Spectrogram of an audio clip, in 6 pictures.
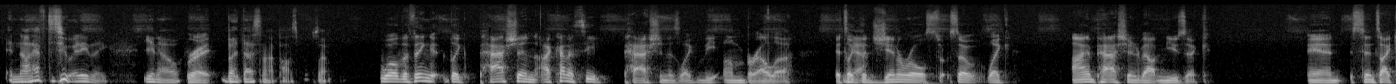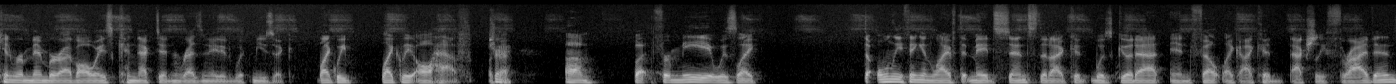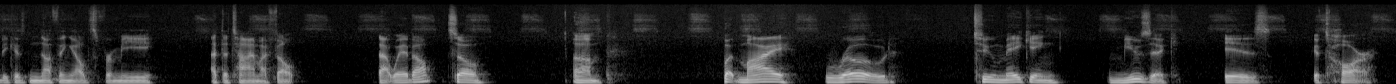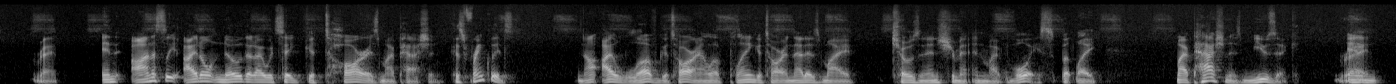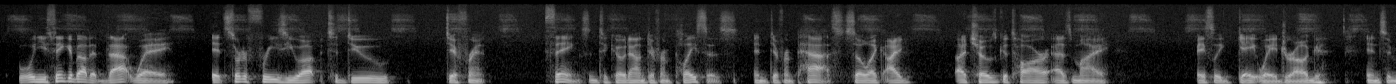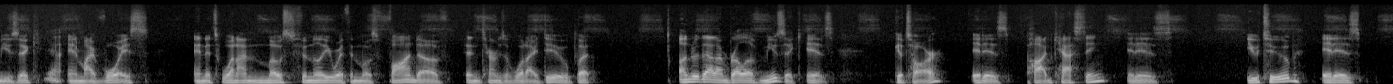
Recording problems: hiss; noticeable; throughout; 15 dB below the speech

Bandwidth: 17.5 kHz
